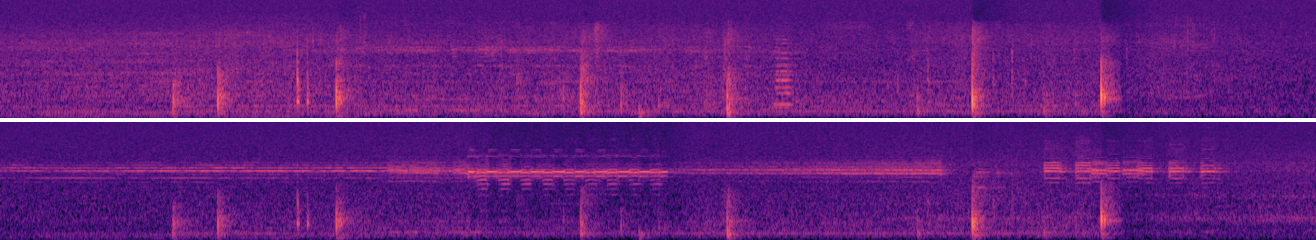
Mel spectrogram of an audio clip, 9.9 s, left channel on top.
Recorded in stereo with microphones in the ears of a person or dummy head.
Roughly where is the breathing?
No breathing in this recording.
